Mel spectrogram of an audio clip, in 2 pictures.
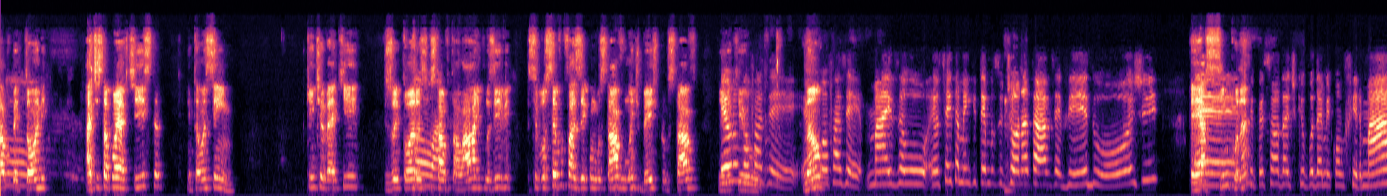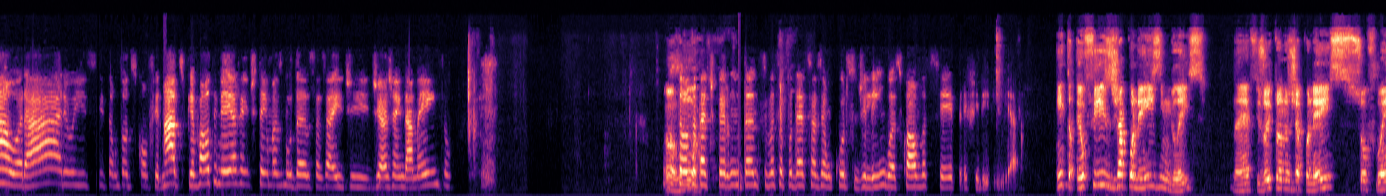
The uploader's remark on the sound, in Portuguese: Direto do isolamento, em sua casa em Brasília.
